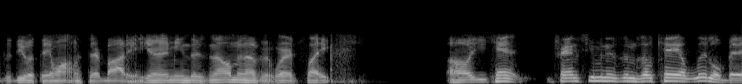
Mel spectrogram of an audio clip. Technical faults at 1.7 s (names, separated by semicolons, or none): Opus voice compression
